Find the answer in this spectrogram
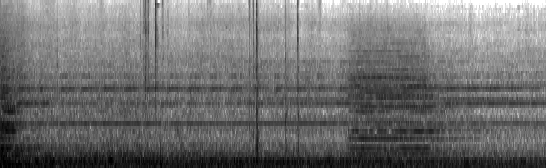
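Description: Freight train of covered hopper cars rolling past a grade crossing, a steady low rumble heard from inside a car. There are a few sharp clicks, and about seven seconds in a chord of steady, horn-like tones sounds for about two seconds.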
